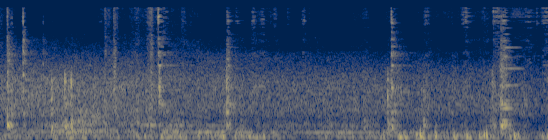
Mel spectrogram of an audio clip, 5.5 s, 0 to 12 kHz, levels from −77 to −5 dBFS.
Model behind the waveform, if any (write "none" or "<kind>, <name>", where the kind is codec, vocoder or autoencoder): none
